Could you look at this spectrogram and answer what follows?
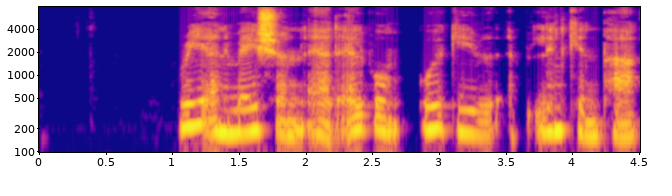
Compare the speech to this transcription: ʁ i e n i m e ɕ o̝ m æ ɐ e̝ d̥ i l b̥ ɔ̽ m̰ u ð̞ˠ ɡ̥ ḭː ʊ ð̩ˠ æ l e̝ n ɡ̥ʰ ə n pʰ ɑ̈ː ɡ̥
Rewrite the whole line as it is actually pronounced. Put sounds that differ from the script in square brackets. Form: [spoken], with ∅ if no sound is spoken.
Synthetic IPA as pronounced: ʁ i [æ] n i m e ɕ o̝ [n] æ ɐ e̝ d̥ [æ] l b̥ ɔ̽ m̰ u ð̞ˠ ɡ̥ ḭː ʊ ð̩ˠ æ l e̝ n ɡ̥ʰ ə n pʰ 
